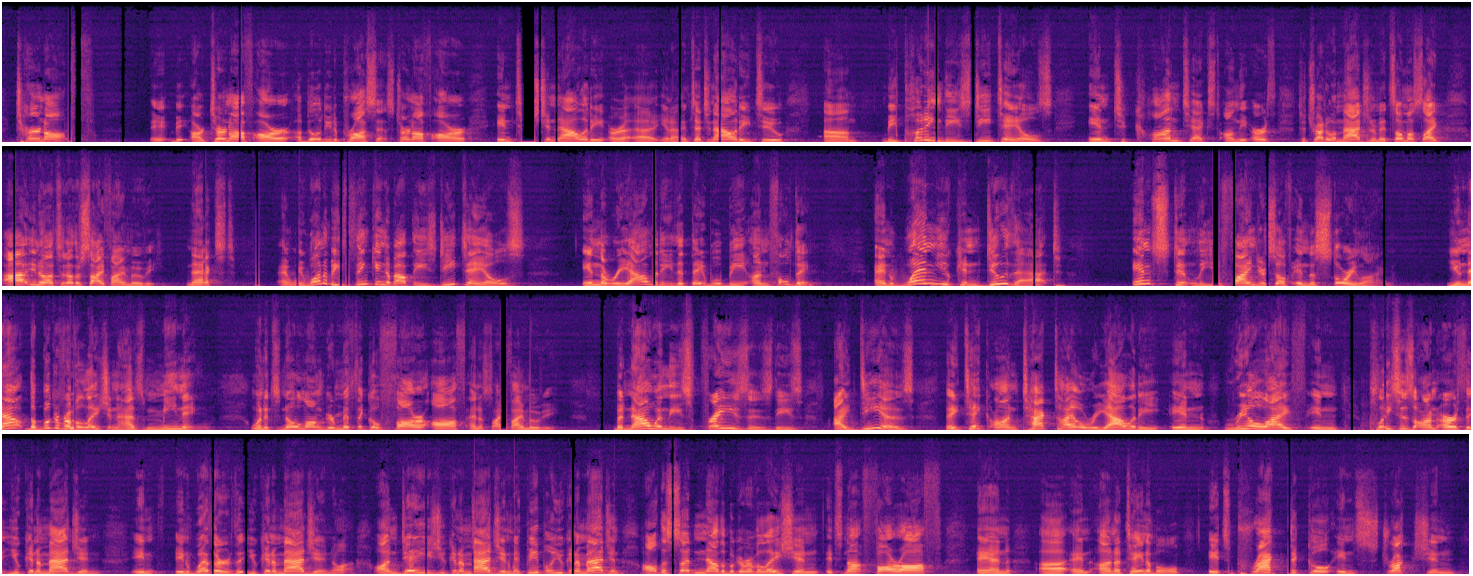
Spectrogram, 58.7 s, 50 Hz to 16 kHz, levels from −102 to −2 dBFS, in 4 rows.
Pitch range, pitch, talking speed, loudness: 175-225 Hz, 200 Hz, 160 wpm, -27 LUFS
